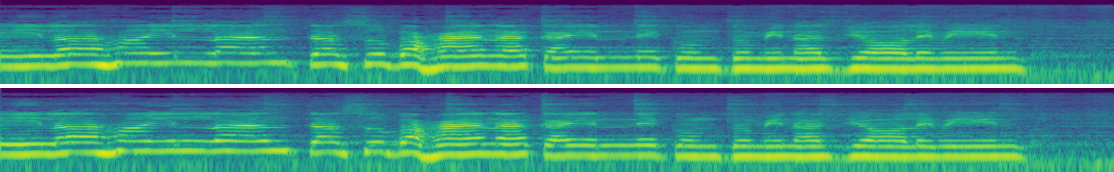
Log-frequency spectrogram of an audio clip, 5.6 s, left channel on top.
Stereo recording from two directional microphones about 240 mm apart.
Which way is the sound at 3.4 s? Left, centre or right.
Centre.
